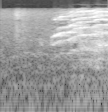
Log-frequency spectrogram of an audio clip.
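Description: A startled cat in an old-time radio horror drama lets out one short, rising meow after a moment of low background hiss, close and moderately loud.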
